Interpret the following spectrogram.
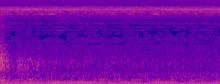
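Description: Steady electrical hum with constant hiss and a faint high whine: background noise of the recording, with no other sound event.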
